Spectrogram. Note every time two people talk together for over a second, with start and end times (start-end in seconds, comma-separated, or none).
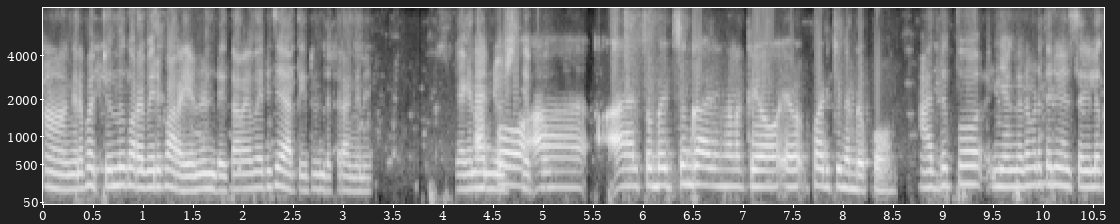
none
